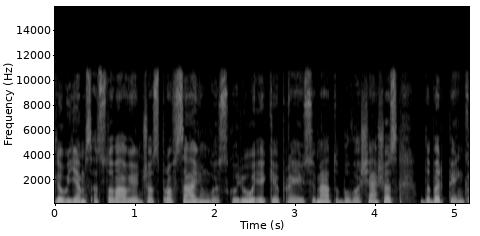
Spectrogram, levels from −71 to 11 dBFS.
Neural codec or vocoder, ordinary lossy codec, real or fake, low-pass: vocoder, 24 kHz, 100 mel bands, Vocos; MP3, 96 kbps; fake; 10.8 kHz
